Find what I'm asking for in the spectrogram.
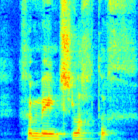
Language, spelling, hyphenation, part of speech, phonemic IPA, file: Dutch, gemeenslachtig, ge‧meen‧slach‧tig, adjective, /ɣəˌmeːnˌslɑx.təx/, Nl-gemeenslachtig.ogg
- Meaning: of common gender, having no distinction between feminine and masculine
